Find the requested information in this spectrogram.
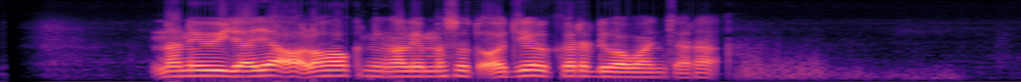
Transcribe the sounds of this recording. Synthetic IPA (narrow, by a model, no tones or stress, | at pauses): naniwid͡ʒajaɔlɔɦɔk̚niŋalimasut̪ɔ̰d͡ʒilkɨrdiwawaɲt͡ʃaɾa̰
